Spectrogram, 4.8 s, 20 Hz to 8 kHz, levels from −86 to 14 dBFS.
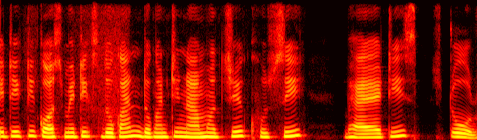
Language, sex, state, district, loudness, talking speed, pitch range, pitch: Bengali, female, Odisha, Malkangiri, -14 LUFS, 150 wpm, 225-260 Hz, 235 Hz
